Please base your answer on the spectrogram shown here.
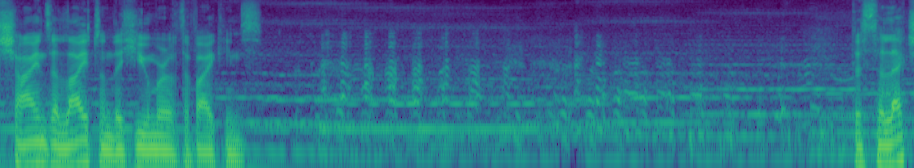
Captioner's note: laughing loud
